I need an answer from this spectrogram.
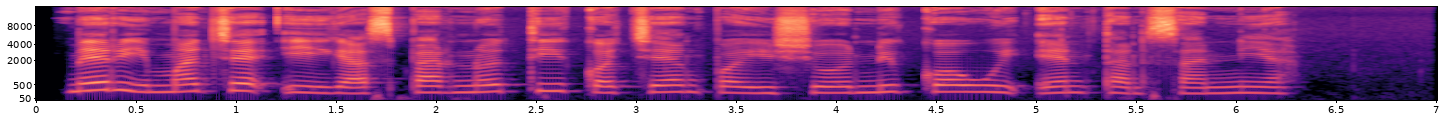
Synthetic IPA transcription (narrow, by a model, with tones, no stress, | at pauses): me˦ɾi˨ma˦t͡ʃɛ˦i˨ɡa˨spa˦rno˦ti˦kɔ˨t͡ʃɛ˦ŋpa˨i˨ʃo˨ni˦ko˦wi˦ɛ˦nta˨nsa˨ni˦a˦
